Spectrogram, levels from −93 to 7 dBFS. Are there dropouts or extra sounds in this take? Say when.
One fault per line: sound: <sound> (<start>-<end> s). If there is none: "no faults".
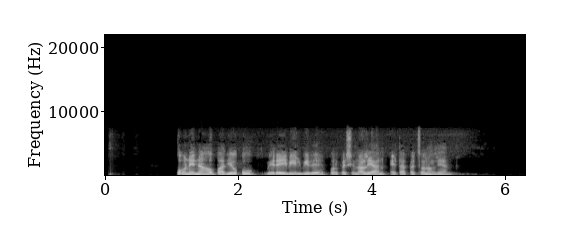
sound: dropout (2.0-2.1 s)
